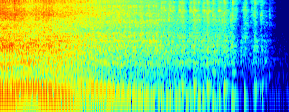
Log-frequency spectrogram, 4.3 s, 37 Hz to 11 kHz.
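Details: Craftsman GT6000 garden tractor at 26°F; engine labours and slows, dying over about three seconds when choke opened past half; owner suspects gas left sitting in carburetor all year without fuel shutoff.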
